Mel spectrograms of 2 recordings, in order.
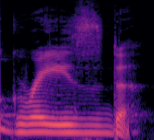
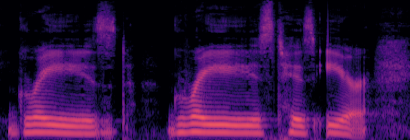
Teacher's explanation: Let's look at this verb graze and then in the past simple grazed ZZ. So notice that ZZ and then just a soft D for the Ed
